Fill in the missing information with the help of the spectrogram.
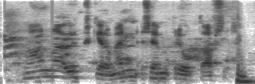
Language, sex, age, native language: Icelandic, male, 50-59, Icelandic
